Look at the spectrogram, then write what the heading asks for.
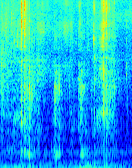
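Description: Quiet crunchy chewing of a snack and nut mix with little pretzels, with a few distinct crisp bites spaced irregularly between softer chewing.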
